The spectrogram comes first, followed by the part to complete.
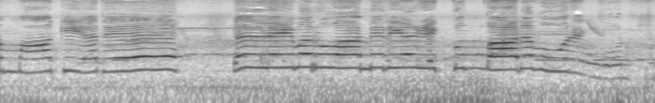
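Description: A boy chanting a Tamil devotional sloka in a sung style, in long held notes broken into short phrases, the pitch stepping up a little over two seconds in.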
